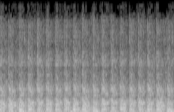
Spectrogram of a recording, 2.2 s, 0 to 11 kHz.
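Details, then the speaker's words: 2003 Ford F250 6.0 diesel, crank no start, drain back valve held down at oil filter: even starter cranking, never catching; no low-pressure oil reaches the filter, so high-pressure oil pump has nothing; low-pressure pump relief valve suspected. "Not a drop of oil coming up here. All right. So if you ain't got oil here, the high pressure oil pump can't do nothing back there because it's got nothing to work with."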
